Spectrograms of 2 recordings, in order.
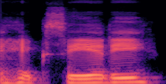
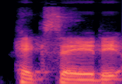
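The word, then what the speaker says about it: haecceity: probably okay I say I usually say hicksidi hexadee okay what can you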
